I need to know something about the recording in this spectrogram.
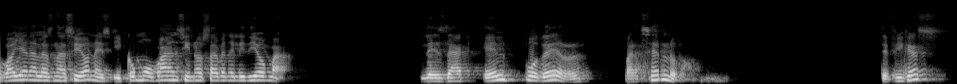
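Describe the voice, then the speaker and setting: Male pastor, higher voice, preaching a sermon with rhetorical questions; mic set back, dull lo-fi recording. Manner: asks the congregation rhetorical questions; acts out little dialogues. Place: church hall. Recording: distant, dull church recording.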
